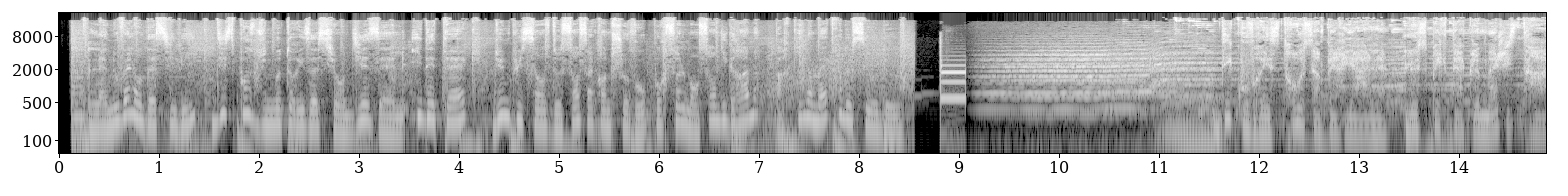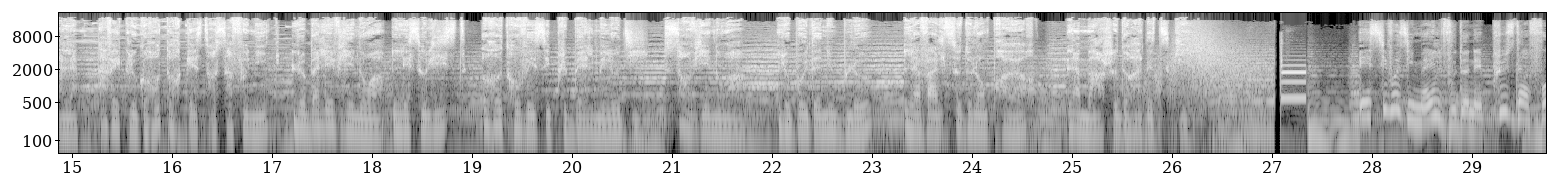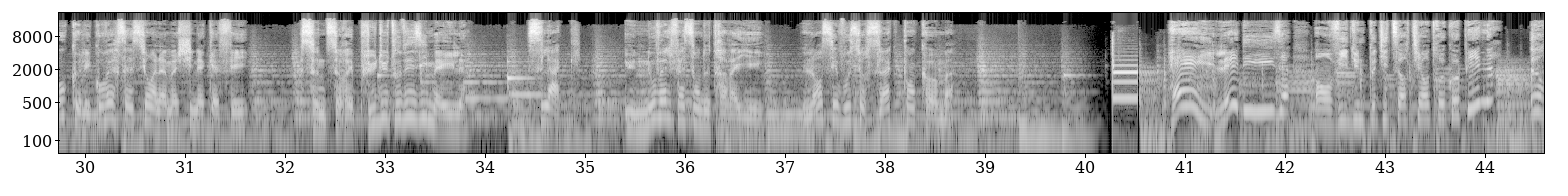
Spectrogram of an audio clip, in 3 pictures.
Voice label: french voice over female commercial; fransizca seslendirme

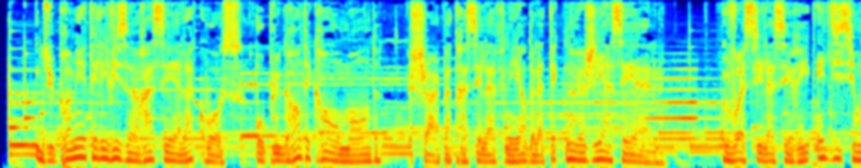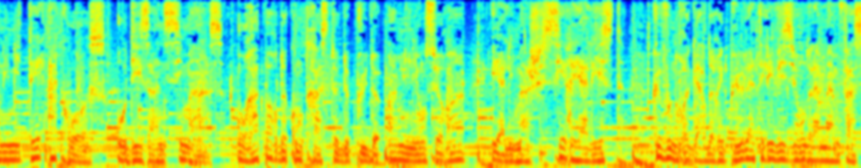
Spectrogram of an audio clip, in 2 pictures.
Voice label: french voice over male commercial

